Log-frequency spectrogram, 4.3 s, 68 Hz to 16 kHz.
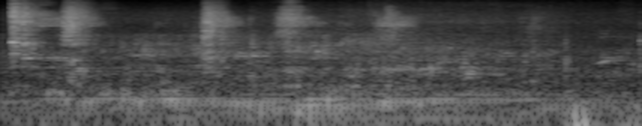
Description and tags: Registro de paisaje sonoro para el proyecto SIAS UAN en la ciudad de Palmira.
registro realizado como Toma No 06-ambiente 2 parque de los bomberos.
Registro realizado por Juan Carlos Floyd Llanos con un Iphone 6 entre las 11:30 am y 12:00m el dia 21 de noviembre de 2.019
06-ambiente, 2, No, Of, Paisaje, Palmira, Proyect, SIAS, Sonoro, Sounds, Soundscape, Toma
